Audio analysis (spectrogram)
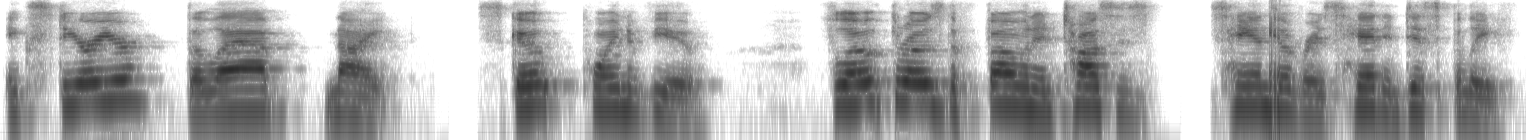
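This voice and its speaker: Woman to narrate screenplay directions, medium pitch, on somewhat dull audio. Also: a little slow. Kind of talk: scripted narration.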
